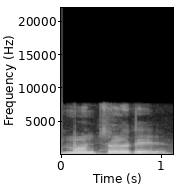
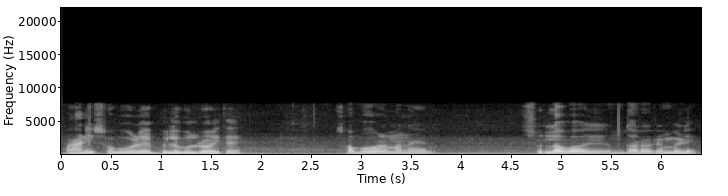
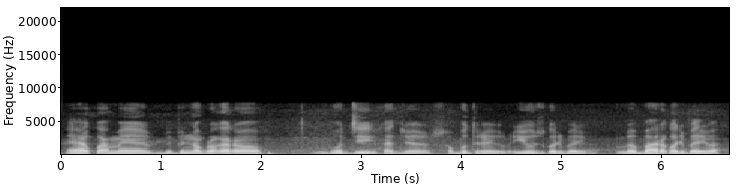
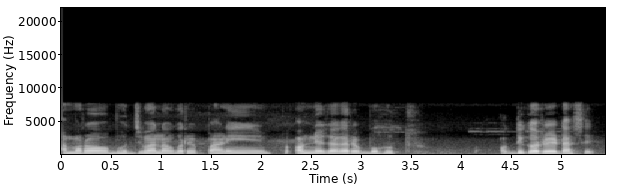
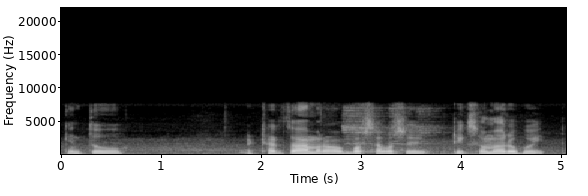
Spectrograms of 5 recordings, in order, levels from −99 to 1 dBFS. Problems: none marked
